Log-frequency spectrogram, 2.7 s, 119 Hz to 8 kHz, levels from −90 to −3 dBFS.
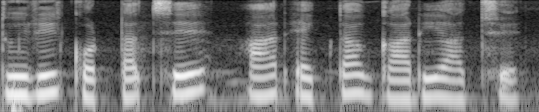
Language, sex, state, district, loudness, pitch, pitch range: Bengali, female, Tripura, West Tripura, -16 LUFS, 220 Hz, 200-235 Hz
